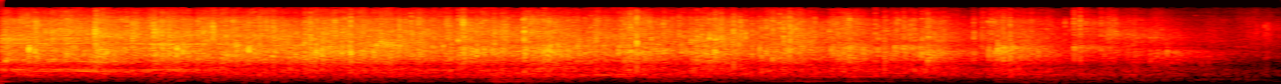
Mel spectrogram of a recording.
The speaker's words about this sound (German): Ein Applaus für euch.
